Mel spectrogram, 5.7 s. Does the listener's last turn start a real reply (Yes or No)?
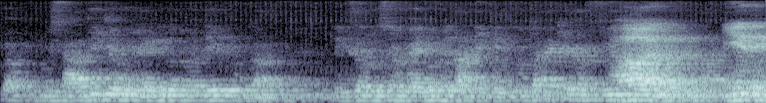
Yes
